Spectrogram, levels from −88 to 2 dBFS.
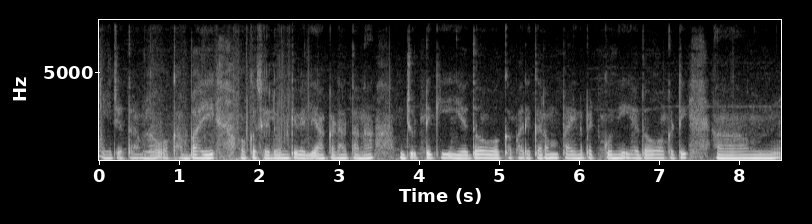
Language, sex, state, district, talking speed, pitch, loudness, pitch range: Telugu, female, Andhra Pradesh, Anantapur, 140 wpm, 190 Hz, -16 LUFS, 185-195 Hz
